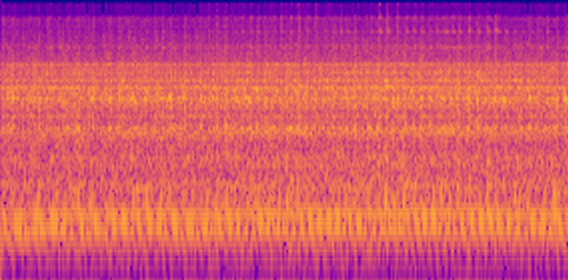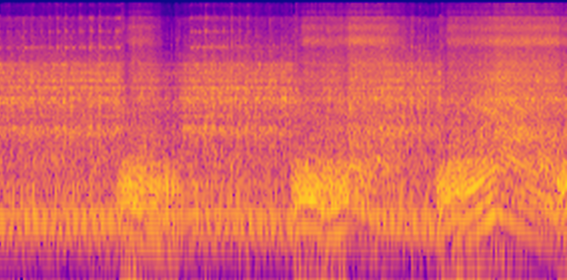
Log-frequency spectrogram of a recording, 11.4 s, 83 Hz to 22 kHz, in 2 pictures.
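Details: Free Stihl 250 chainsaw: holds a steady high buzzing run, then blips up and down cleanly a few times; sounds healthy and responsive.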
